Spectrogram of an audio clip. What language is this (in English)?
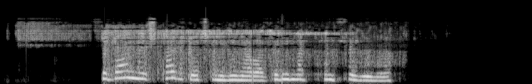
Pashto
